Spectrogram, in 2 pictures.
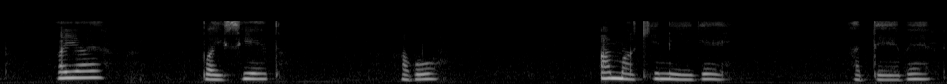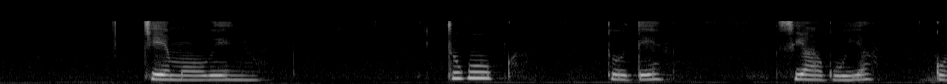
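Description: A speech recording likely passed through Nellymoser compression, the old Flash microphone codec, at a rate fitting 32 kbps, leaving a rough hissy halo, smeared underwater tone, and nothing above 7.7 kHz throughout.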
